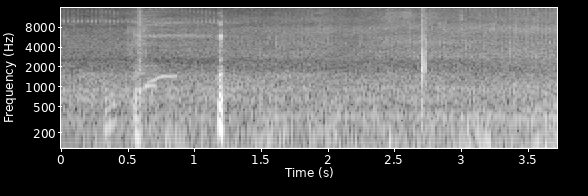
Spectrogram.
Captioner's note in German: Lachen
